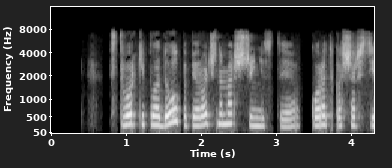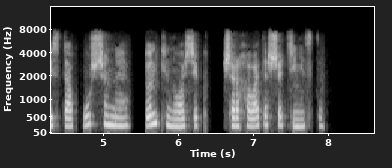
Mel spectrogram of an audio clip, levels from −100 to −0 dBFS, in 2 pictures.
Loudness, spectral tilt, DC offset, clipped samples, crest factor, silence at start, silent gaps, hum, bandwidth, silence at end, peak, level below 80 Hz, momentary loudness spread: -19 LUFS; -3 dB/octave; under 0.1%; under 0.1%; 18 dB; 0.8 s; 3.34-3.46 s, 5.41-5.54 s, 6.46-6.58 s; none; 8 kHz; 0.7 s; -2 dBFS; -66 dBFS; 11 LU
